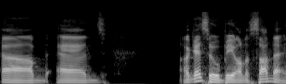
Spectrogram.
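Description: A man speaks at a fairly low pitch and a moderate pace. His tone is clear, smooth and nasal.

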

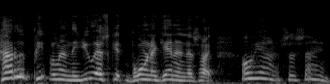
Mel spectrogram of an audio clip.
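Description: A man speaks at a fairly quick pace. His pitch is extremely high. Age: 70s. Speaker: bible teacher. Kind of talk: casual chat.

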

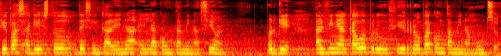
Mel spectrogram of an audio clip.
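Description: Over noticeable background noise, a woman speaks in a monotone, flat intonation at a fairly high pitch and a moderate pace. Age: 20s. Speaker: marketing student, podcast co-host. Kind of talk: casual chat.

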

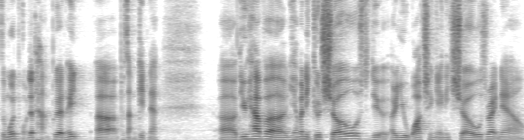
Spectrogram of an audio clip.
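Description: A man's medium-pitched voice with ordinary pitch variation, a normal speaking voice. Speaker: podcast co-host. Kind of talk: casual chat.

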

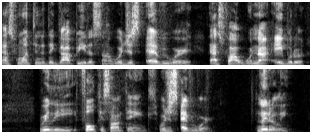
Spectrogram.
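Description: On a very clean recording with a silent background, a man with an unremarkable speaking voice talks at a fairly quick pace, his fairly high pitch showing ordinary variation. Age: young. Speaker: podcast host. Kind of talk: casual solo talk.

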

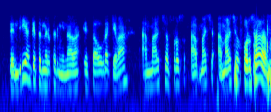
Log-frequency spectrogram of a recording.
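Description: A man talks at a moderate pace with an unremarkable speaking voice. His pitch is fairly high and his intonation lively. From Sonora, Mexico. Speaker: news reporter. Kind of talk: phone interview. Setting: phone call.

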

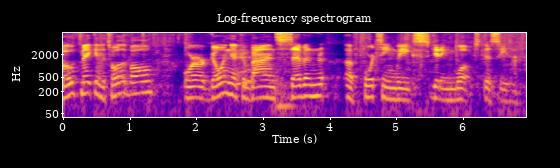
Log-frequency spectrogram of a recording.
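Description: A man's fairly high voice with ordinary pitch variation, fairly slow pace and noticeable background noise. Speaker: fantasy football podcast host. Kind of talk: casual chat. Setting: garage, live recording.

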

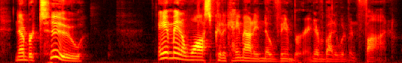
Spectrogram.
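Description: Very fast speech from a man with fairly high pitch. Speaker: podcast host. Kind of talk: casual chat.

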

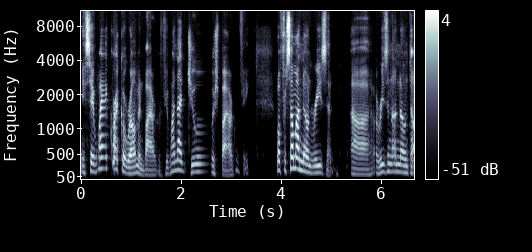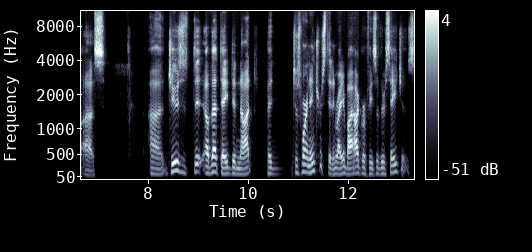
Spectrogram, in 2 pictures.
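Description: A man speaks at a moderate pace with an American accent, his pitch medium and swinging very widely. The recording is very clean and dry, close with no echo and a silent background. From Baltimore, Maryland, US. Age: 60s. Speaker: theology professor. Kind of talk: interview about biblical scholarship.

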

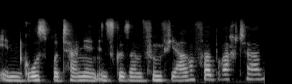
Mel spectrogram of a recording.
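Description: The sound is dry and close with no echo. A woman speaks with ordinary pitch variation. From Germany. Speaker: interviewee, lawyer. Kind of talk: interview.

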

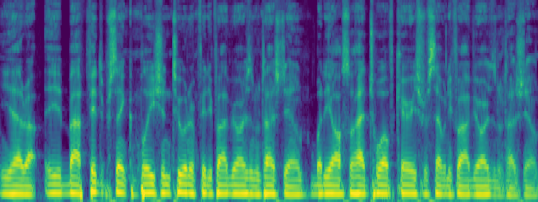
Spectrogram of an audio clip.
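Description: With a Southern US accent, this man talks at a very fast pace in a fairly low pitch, his intonation monotone and flat, with hardly any pauses, on a very clean recording with a silent background. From Arkansas. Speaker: sports podcast host. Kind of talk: casual sports chat.

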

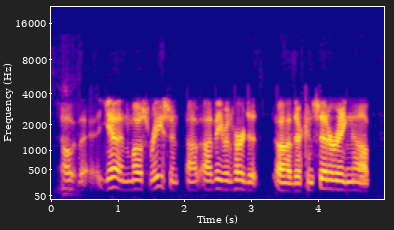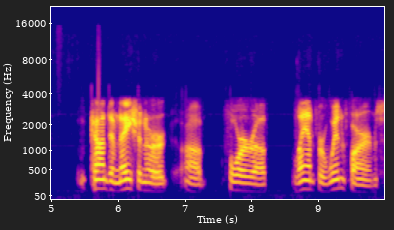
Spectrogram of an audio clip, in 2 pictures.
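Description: Speaking in a Southern US accent, a man with a fairly high pitch talks at a fairly slow pace with fairly even intonation and long, frequent pauses. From North Carolina. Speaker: caller. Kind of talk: radio call-in. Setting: phone call. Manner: halting.

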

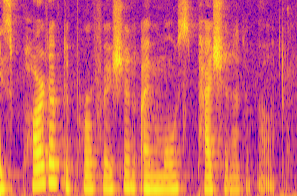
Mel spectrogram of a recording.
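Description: A woman with an Iranian accent speaks at a moderate pace. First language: Persian. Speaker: podcast host, lighting designer. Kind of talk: scripted narration.

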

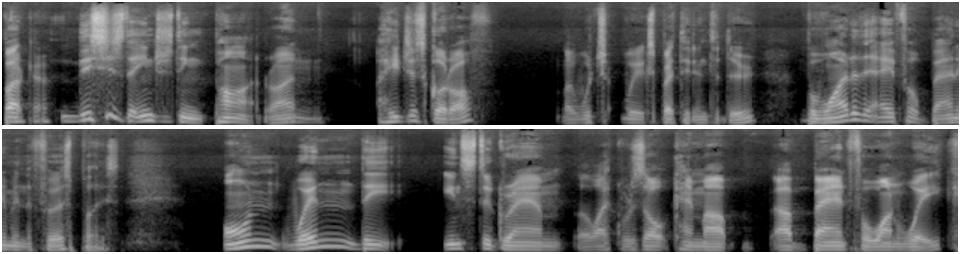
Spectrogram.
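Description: With an Australian accent, a man talks at a moderate pace in a fairly low, dark and mellow voice, his intonation lively and the sound dry and close with no echo. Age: 20s. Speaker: sports podcast co-host. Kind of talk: casual chat.

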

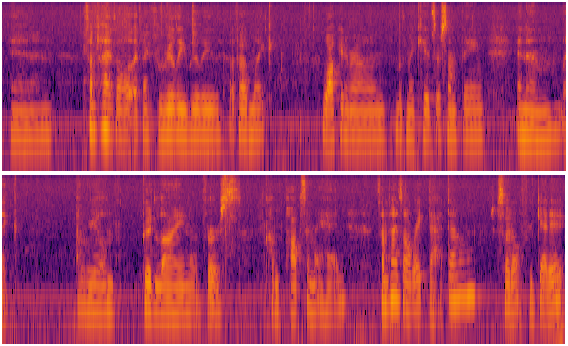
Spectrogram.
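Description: Noticeable background noise sits behind a woman speaking at fairly low pitch. She keeps a moderate pace with long, frequent pauses. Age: 30s. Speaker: podcaster and aspiring stand-up comedian. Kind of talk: casual solo podcast monologue, self-deprecating humor. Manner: rambling, easily distracted, jokey, with many fillers; self-deprecating, animated.

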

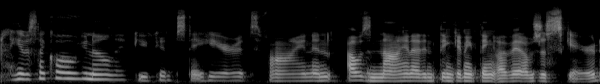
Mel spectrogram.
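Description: At a moderate pace, a woman with a New York accent speaks with a very deep, low pitch and lively intonation over a quiet background. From New York, the Bronx. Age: 30s. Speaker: actor and writer. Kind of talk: casual chat; testimony.

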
